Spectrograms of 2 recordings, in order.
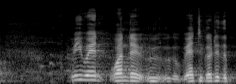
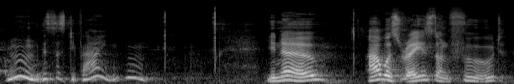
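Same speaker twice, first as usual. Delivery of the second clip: much higher, savouring mock-posh voice; high, indulgent hmm then slow; pretentious foodie; 5 semitones higher, slower than usual. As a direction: purr over the food like a snob. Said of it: "She goes".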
